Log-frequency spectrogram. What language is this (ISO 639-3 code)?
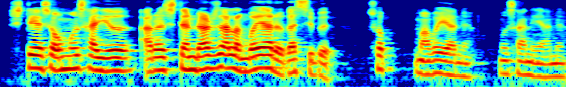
brx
